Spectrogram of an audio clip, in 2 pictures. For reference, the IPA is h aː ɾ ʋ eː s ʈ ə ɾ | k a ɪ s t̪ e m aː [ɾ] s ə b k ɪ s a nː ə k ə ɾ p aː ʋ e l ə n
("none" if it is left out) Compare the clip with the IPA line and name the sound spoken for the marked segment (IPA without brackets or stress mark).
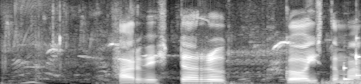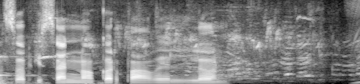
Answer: l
